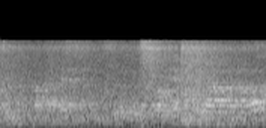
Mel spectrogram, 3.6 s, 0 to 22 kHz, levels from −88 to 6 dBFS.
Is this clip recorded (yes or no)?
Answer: yes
